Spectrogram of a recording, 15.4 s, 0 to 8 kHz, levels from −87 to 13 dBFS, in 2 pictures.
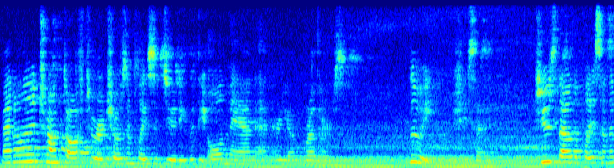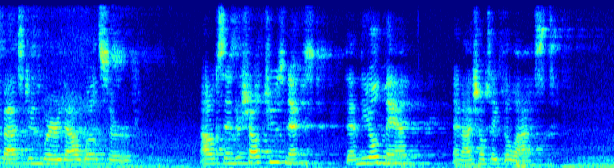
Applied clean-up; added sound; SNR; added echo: none; Car passing by; 9 dB; reverberation time 1.4 s.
